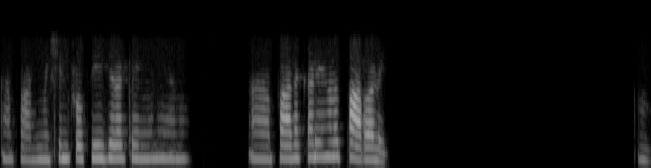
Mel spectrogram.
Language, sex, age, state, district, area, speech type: Malayalam, female, 18-30, Kerala, Palakkad, rural, conversation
